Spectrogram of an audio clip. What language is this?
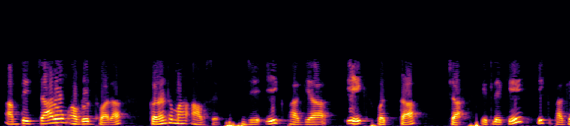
Gujarati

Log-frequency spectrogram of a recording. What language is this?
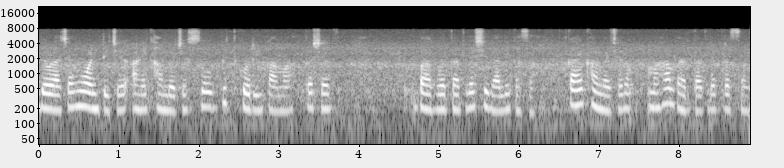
Konkani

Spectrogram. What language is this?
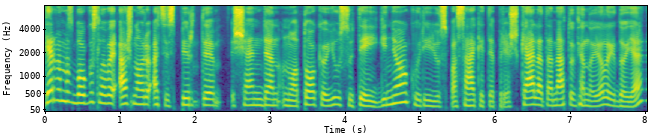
Lithuanian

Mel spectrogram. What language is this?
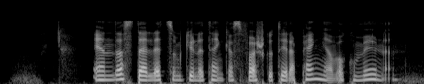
Swedish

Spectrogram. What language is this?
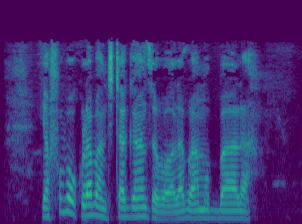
Ganda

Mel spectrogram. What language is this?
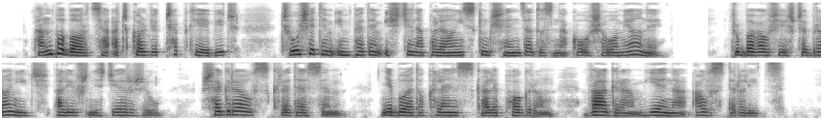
Polish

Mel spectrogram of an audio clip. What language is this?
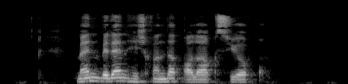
Uyghur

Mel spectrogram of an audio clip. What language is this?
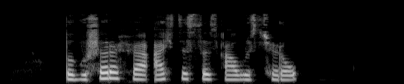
Abkhazian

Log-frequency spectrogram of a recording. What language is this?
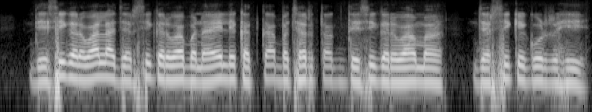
Chhattisgarhi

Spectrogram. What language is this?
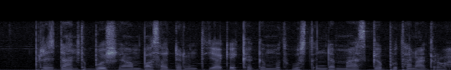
Amharic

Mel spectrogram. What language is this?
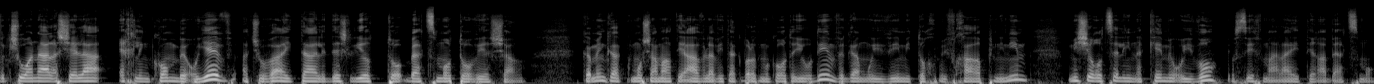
Hebrew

